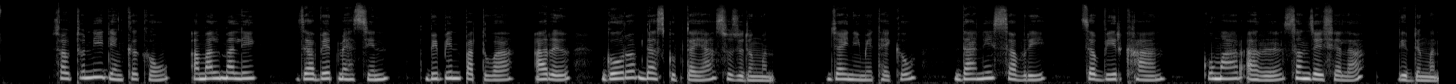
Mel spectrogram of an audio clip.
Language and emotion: Bodo, neutral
